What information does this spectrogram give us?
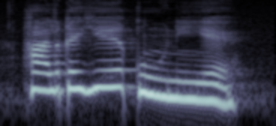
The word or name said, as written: Qūniyeh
